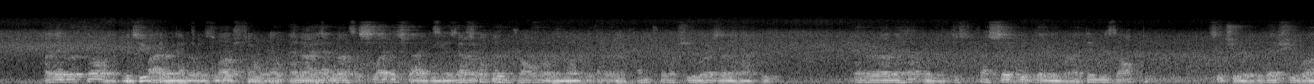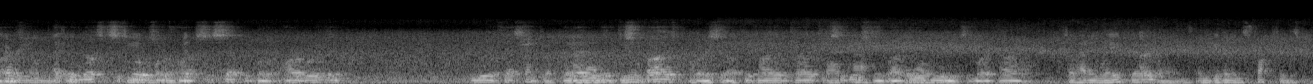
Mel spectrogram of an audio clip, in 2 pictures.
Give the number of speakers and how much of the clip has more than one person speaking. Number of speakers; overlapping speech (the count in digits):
2, about 50%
